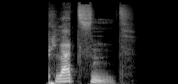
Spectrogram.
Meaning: present participle of platzen
- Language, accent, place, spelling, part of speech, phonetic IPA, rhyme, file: German, Germany, Berlin, platzend, verb, [ˈplat͡sn̩t], -at͡sn̩t, De-platzend.ogg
